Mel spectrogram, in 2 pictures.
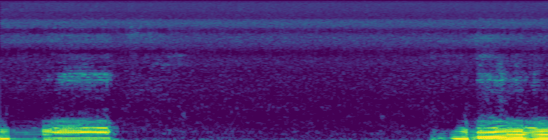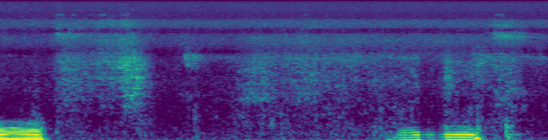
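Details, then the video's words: Sleeping dogs, an American Pit Bull, a French Bulldog and an English Staffy bull, snoring indoors; rough, low, rumbling snores in bursts about one second long, separated by quiet pauses of several seconds. "Когда твой сосед сильно храпит…"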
